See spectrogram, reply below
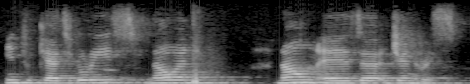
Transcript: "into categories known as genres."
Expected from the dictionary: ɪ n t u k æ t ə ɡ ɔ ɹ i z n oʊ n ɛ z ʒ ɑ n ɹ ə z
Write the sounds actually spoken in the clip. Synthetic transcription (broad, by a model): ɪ n t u k æ t ə ɡ ɔ ɹ i z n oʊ n ɛ z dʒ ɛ n ɹ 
